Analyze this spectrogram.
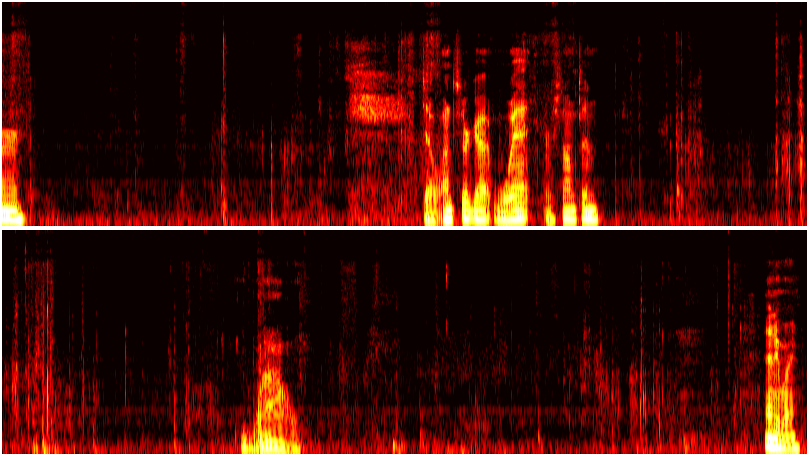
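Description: Plastic card sleeves rustle and crinkle softly under fingers.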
